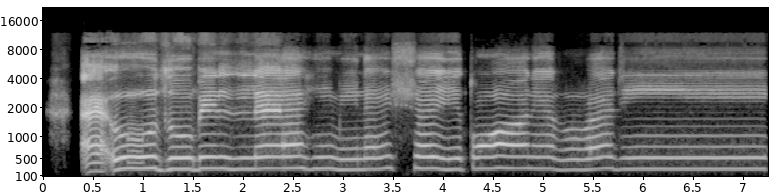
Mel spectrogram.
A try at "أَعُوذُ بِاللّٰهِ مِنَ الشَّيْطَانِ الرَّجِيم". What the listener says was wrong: मुकम्मल वाव की इजाफा कर रही है।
